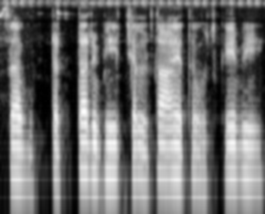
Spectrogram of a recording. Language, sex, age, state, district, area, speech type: Hindi, female, 60+, Uttar Pradesh, Lucknow, urban, spontaneous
